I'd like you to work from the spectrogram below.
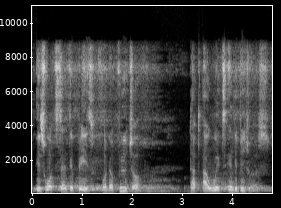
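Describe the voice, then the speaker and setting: A middle-aged man preaching a sermon on a handheld mic in a large church auditorium, slow and emphatic with drawn-out phrases and sudden high exclamations. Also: warm tone. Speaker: bishop preaching. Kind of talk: sermon exhortation. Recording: echoey hall reverb.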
